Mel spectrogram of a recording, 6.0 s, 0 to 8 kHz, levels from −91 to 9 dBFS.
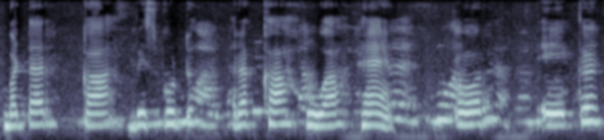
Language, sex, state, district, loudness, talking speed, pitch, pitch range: Hindi, female, Haryana, Charkhi Dadri, -14 LUFS, 80 wpm, 230 Hz, 215-270 Hz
